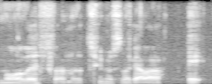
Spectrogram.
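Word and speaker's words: Sun'Agalla: Iron Monolith and the Tomb of Sun Agala. Sun Agala is spelled S-U-N, new word, A, apostrophe, G-A-L-L-A.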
